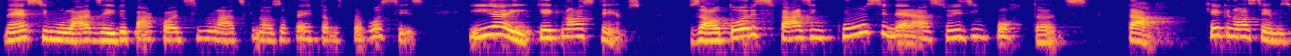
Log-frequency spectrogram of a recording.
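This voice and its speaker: A woman's voice: mid-range voice, vocal fry. A Brazilian woman teaching Portuguese for exams, emphatic and chatty, constantly checking in with tag questions and slightly congested from an allergic cold. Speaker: Portuguese teacher for exam prep. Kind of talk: online exam-prep lesson.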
